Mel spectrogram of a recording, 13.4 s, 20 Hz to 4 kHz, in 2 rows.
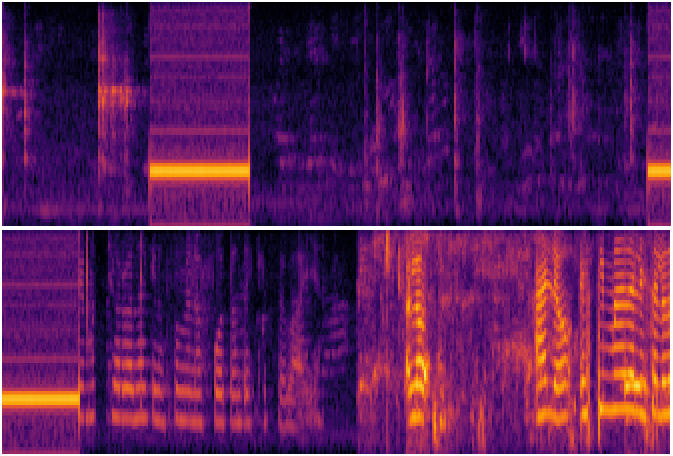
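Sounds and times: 
electronic telephone ring tone: 1.5s - 2.5s, 6.5s - 7.5s
speech: 8.0s - 13.3s.

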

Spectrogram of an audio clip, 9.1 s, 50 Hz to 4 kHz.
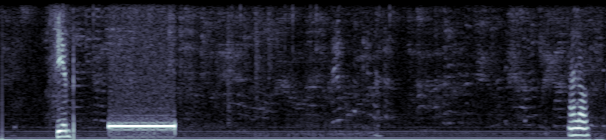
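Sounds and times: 
speech: 0.8s - 1.8s, 8.6s - 9.0s
telephone line tone after a call hangs up: 1.6s - 2.6s.

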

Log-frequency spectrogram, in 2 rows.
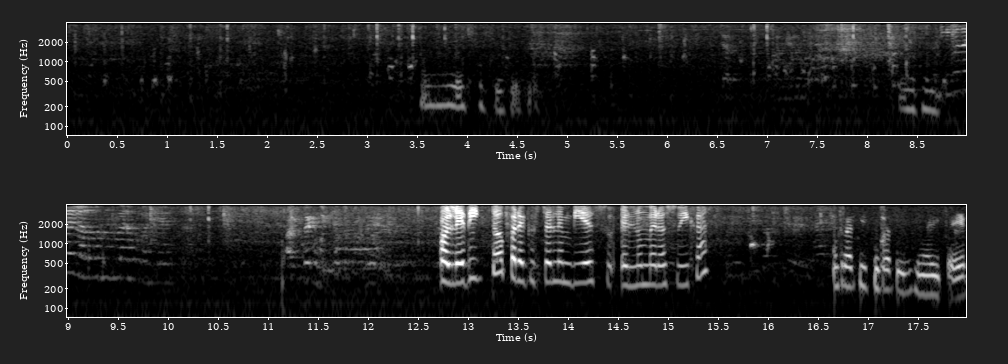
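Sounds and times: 
hen clucking: 0.0s - 5.8s, 6.7s - 8.8s
speech: 3.5s - 4.9s, 8.4s - 9.4s, 12.7s - 15.5s, 16.6s - 17.9s.

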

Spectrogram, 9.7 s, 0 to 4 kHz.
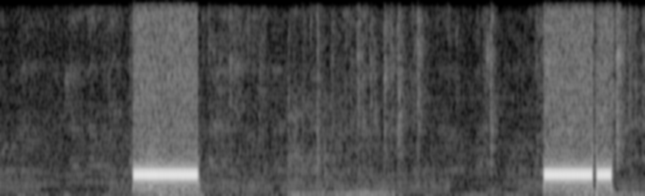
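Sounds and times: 
electronic phone ringback tone: 2.0s - 3.0s, 8.2s - 9.2s.

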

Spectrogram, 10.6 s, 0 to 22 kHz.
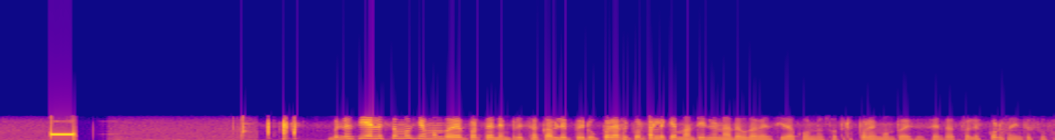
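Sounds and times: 
quiet phone line hiss: 0.0s - 10.5s
voicemail beep tone before message recording: 0.5s - 1.2s
speech: 3.3s - 10.5s.

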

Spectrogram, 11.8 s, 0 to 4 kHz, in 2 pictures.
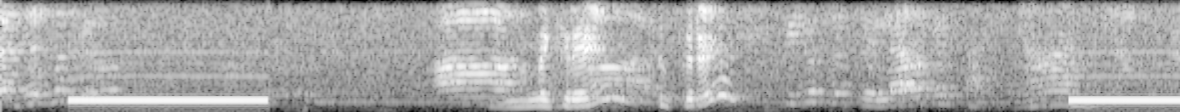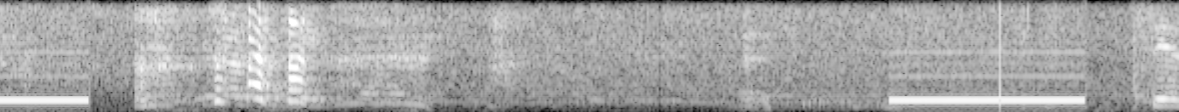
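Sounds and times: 
telephone ringback tone on an unanswered call: 0.3s - 1.4s, 5.4s - 6.4s, 10.4s - 11.4s
speech: 2.7s - 4.4s
laughter: 6.6s - 8.1s.

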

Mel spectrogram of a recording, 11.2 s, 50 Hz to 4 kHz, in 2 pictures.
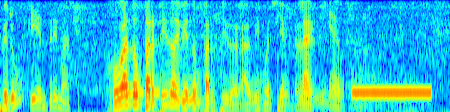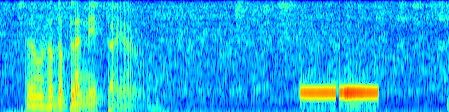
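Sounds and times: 
speech: 0.0s - 5.1s, 6.0s - 7.5s
telephone busy signal beep: 1.7s - 2.0s, 4.4s - 5.4s, 9.4s - 10.4s.

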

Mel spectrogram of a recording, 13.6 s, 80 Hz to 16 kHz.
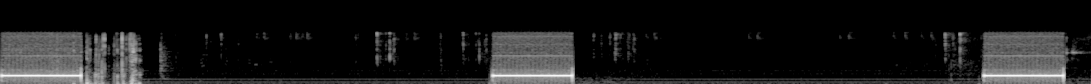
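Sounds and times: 
telephone ringback tone while an outgoing call is placed: 0.0s - 1.0s, 6.2s - 7.2s, 12.3s - 13.3s
quiet hum: 0.0s - 13.6s.

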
